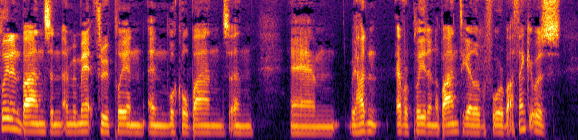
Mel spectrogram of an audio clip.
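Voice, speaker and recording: With a Scottish accent, a man speaks at a medium pitch. His loudness stays very even over a quiet background. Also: fairly even intonation, moderate pace. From Scotland. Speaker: hip-hop artist. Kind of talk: casual chat. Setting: studio. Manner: halting.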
